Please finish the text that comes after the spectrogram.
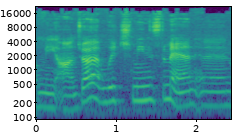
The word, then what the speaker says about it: Andra: really have from him so he called me Andra which means the man and my father had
